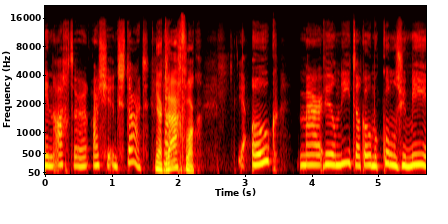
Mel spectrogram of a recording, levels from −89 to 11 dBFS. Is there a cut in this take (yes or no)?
yes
